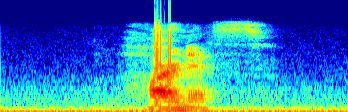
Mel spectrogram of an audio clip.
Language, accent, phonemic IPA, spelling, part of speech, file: English, US, /ˈhɑɹ.nəs/, harness, noun / verb, En-us-harness.ogg
- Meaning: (noun) A restraint or support, especially one consisting of a loop or network of rope or straps, and especially one worn by a working animal such as a horse pulling a carriage or farm implement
